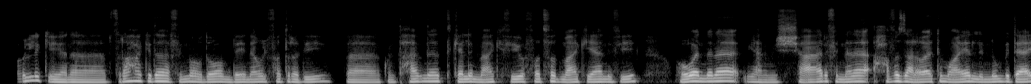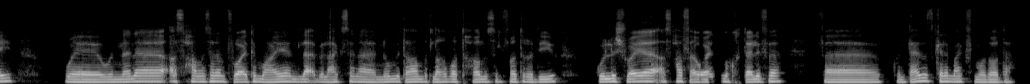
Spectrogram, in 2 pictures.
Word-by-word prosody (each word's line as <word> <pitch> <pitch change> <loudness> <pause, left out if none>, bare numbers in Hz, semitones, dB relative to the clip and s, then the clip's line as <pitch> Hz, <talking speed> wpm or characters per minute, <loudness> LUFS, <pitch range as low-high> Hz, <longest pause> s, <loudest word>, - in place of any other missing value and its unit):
باقول 145 +8 -1
لِك 185 - -2
إيه، 115 -1 +2
أنا 105 -1 -1
بصراحة 135 +8 0
كده 145 -1 +3
في 120 - -7
موضوع 125 -1 +1
مضايقني 115 0 0
أوي 125 - 0
الفترة 125 0 -3
دي، 120 +5 -2
فكنت 105 0 -3
حابب 125 +1 -1
إن - - -1
أنا 140 - +3
أتكلِّم 130 -2 0
معاكِ 115 +2 -1
فيه 120 - -2
وأفضفض 125 +1 -1
معاكِ 115 +2 -1
يعني 120 0 +1
فيه، 120 +3 -1 0.4
هو 130 +5 +6
إن 140 -1 +2
أنا 150 +1 +4
يعني 115 -3 -3
مش 105 +1 -6
عارف 130 +5 0
إن 115 -1 0
أنا 135 +2 +2
أحافظ 135 +2 0
على 115 -4 +2
وقت 125 +2 +1
معيّن 125 +1 +2
للنوم 125 +1 0
بتاعي، 135 +3 +2 0.5
و 115 -2 +3
وإن 115 +1 0
أنا 135 +1 +2
أصحى 135 -1 -3
مثلًا 130 +1 0
في 120 - -6
وقت 120 +2 +2
معيّن 125 +1 +1
لأ، 120 +1 +1
بالعكس 120 +1 -4
أنا 120 -3 0
نومي 120 +3 -1
طبعًا 120 0 +1
متلخبط 120 -1 -1
خالص 115 +1 -2
الفترة 120 +1 -2
دي، 120 +4 -1 0.4
كل 130 +2 +3
شوية 135 +2 +3
أصحى 135 +1 -2
في 125 - -4
أوقات 115 +1 +1
مختلفة، 130 +1 0 0.3
فكنت 110 +1 0
عايز 140 +4 +3
أتكلّم 135 -3 0
معاكِ 130 0 -1
في - - -19
الموضوع 110 -1 +1
ده. 110 0 -7
120 Hz, 195 wpm, -24 LUFS, 115-130 Hz, 0.5 s, هو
